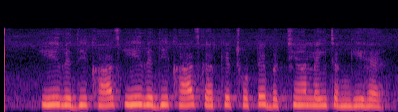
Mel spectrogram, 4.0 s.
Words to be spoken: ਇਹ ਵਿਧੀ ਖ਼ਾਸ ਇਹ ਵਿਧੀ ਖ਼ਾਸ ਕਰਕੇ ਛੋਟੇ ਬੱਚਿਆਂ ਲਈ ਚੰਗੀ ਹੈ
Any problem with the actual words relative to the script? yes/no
no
